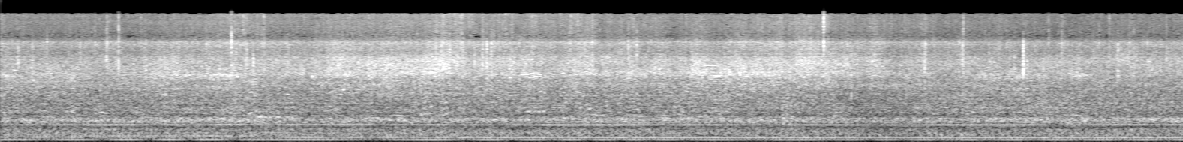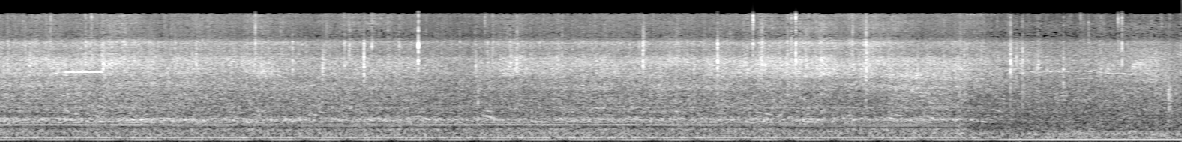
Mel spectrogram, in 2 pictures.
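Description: A house fully involved in fire, burning over the steady running of a fire engine's motor and pump, one unbroken mix of fire noise and a constant low engine hum.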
